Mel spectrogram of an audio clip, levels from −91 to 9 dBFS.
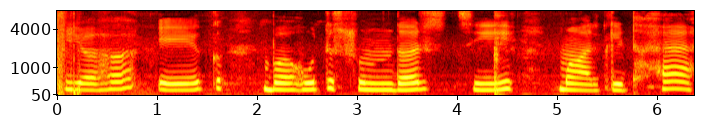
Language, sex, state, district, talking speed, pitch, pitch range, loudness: Hindi, female, Punjab, Fazilka, 65 wpm, 235 Hz, 220-250 Hz, -15 LUFS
